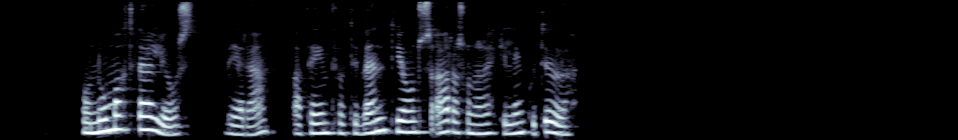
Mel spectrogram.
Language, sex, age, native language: Icelandic, female, 40-49, Icelandic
